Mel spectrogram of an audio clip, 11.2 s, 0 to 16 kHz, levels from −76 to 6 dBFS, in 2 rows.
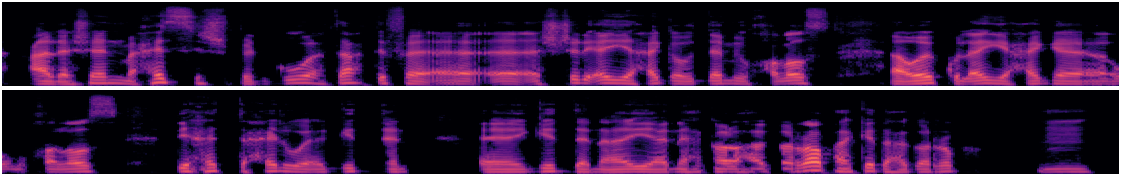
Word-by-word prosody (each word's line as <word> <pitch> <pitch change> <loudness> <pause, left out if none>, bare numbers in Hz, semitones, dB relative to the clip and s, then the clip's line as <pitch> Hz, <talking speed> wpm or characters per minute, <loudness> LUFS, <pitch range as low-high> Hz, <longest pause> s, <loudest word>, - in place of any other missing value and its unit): علشان 110 +6 +2
ما 115 - 0
أحسش 160 -8 0
بالجوع 125 +7 -3
تحت 145 +2 -1
ف 130 - -3
أ - - +5 0.6
أ - - +1
أشتري 150 - -1
أي 135 -2 +3
حاجة 120 0 -1
قدامي 120 +2 -2
وخلاص، 130 +4 -1 0.3
أو - - +7
آكل - - -1
أي 125 -1 +4
حاجة 115 -2 0
وخلاص، 115 +3 -2 0.3
دي 135 - +2
حتّة 145 +2 -3
حلوة 130 -4 0 0.2
جدًا، 130 -4 -4 0.4
جدًا، 110 +3 0 0.2
يعني 110 -1 +1
هاج 115 - -9
هاجربها 125 +5 +4
كده، 120 -3 -1
هاجربها، 115 +4 -5 0.3
إمم. 115 +1 -9
120 Hz, 155 wpm, -26 LUFS, 115-135 Hz, 0.6 s, أو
